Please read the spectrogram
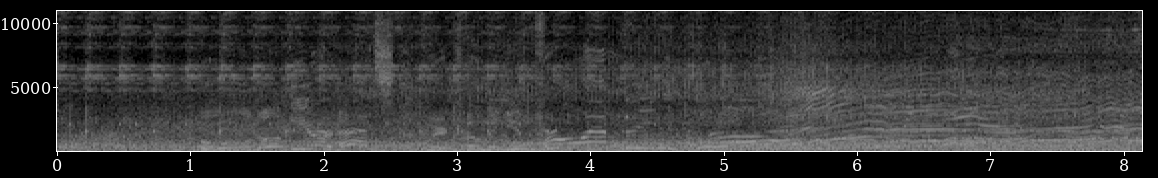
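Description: Sleigh bells jingling in an even rhythm over a steady low rumble, with children's voices whooping and sliding up and down in pitch. The voices swell into a group cheer from about five seconds in, with music behind.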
